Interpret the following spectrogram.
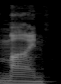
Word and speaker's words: Main: main by the way mine it's spelled main though but they saved mine cuz they're Japanese mine she calls mine flat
